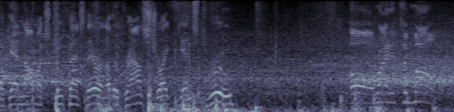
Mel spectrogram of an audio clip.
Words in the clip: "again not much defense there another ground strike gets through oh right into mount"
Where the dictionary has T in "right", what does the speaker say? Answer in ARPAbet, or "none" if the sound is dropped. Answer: T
